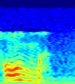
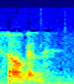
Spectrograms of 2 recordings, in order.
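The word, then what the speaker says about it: Sogn: Well, the locals call it Song, not Sogan. But we called it Sogan because we couldn't pronounce the other word.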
